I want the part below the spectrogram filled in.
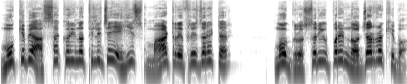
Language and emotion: Odia, surprised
